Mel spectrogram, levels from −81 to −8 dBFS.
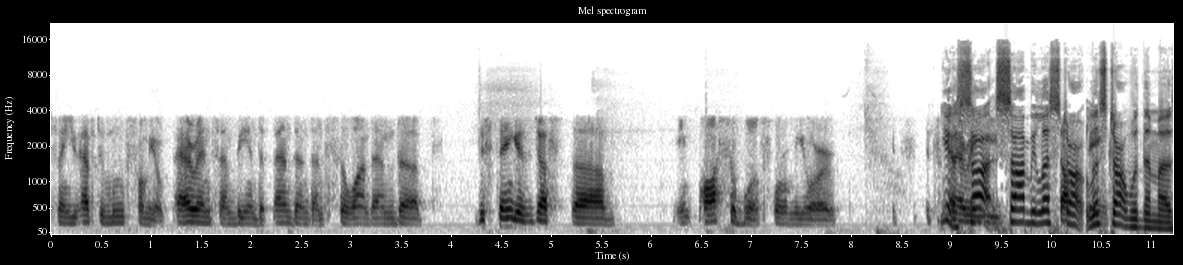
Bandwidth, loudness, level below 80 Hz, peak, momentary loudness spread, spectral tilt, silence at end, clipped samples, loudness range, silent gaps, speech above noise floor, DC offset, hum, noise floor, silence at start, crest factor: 16.5 kHz; -15 LUFS; -46 dBFS; 0 dBFS; 15 LU; -3.5 dB/octave; 0 s; under 0.1%; 8 LU; none; 36 dB; under 0.1%; 60 Hz at -55 dBFS; -52 dBFS; 0.05 s; 16 dB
